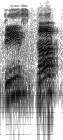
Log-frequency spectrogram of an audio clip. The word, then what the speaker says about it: Dienstag: मोंटाग, डनस्टॉक, dine नहीं, Dienstag ये हमने पढ़ा हुआ है। या आई ई जहाँ डी आएगा ई के बाद, Dienstag।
